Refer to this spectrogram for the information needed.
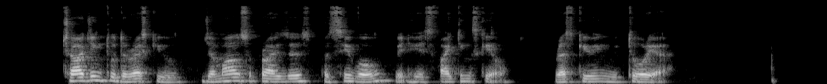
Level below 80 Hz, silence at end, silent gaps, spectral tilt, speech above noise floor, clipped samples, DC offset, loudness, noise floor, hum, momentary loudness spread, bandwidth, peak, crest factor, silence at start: -58 dBFS; 0.55 s; none; -6 dB/octave; 60 dB; under 0.1%; under 0.1%; -21 LUFS; -80 dBFS; none; 12 LU; 16.5 kHz; -2 dBFS; 20 dB; 0.65 s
